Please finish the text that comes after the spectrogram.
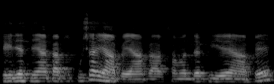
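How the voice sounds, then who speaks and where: Male teacher of middle pitch for an exam-prep lesson; drills every point by repetition and questions. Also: rapid-fire, a bit bright. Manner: repetitive, drills and quizzes students.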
